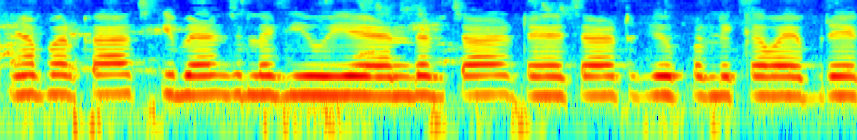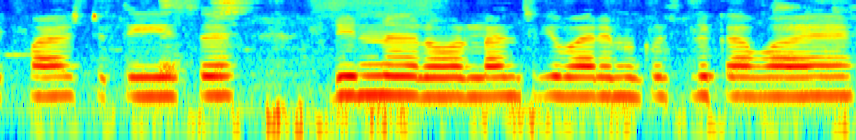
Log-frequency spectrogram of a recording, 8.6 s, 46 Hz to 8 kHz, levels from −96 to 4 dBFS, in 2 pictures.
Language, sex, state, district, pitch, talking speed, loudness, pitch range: Hindi, female, Rajasthan, Bikaner, 240 Hz, 205 wpm, -14 LUFS, 235-245 Hz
